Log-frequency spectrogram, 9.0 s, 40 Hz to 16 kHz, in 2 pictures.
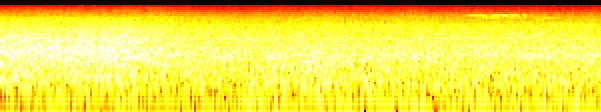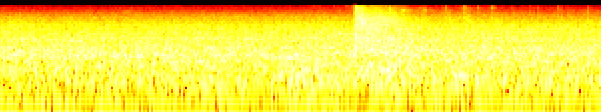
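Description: Steady rushing noise of an LIRR M-7 electric commuter train rolling away from the platform, mixed with street traffic, dropping a little about a second in. About seven seconds in comes one brief, sharp hiss.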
